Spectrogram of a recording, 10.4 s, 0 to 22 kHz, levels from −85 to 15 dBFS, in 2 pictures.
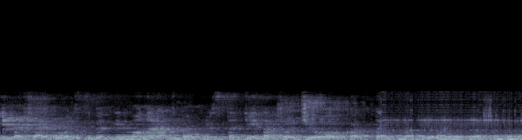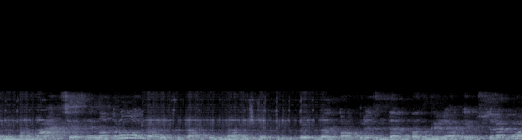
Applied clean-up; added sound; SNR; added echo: neural separator model SepFormer DNS4.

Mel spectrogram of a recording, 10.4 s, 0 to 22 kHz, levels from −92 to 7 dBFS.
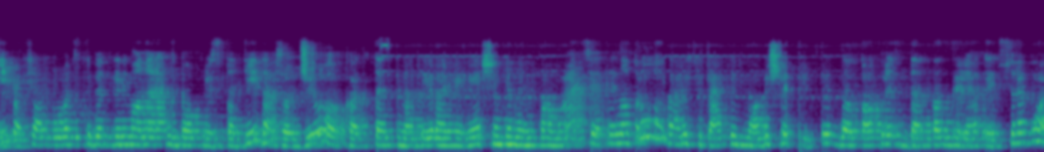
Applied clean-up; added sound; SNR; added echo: neural mask model DeepFilterNet 3.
